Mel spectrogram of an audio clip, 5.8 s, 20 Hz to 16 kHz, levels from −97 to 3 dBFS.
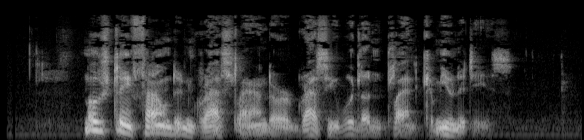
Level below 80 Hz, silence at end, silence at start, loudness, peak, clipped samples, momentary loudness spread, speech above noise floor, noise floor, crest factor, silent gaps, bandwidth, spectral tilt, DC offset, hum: -78 dBFS; 0.75 s; 0.85 s; -29 LUFS; -8 dBFS; under 0.1%; 13 LU; 40 dB; -68 dBFS; 20 dB; none; 11.5 kHz; -4.5 dB/octave; under 0.1%; none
